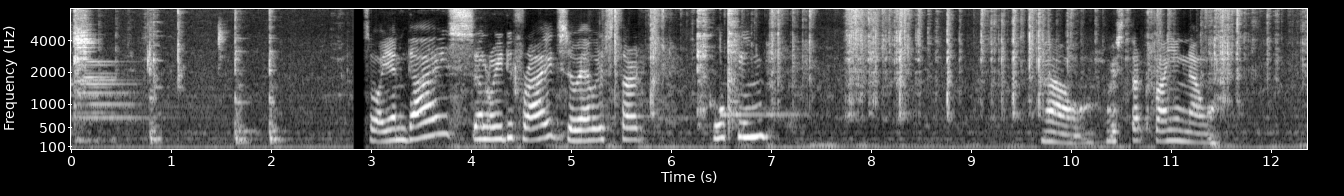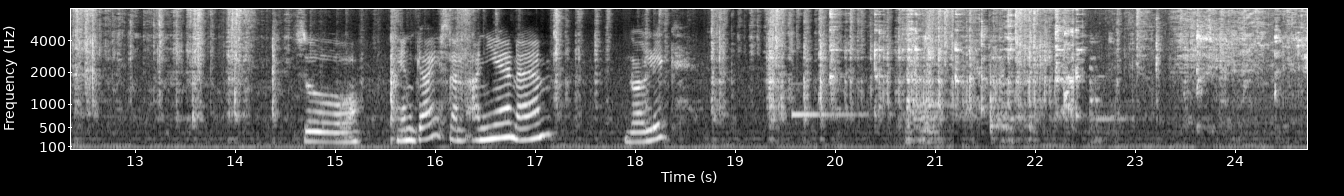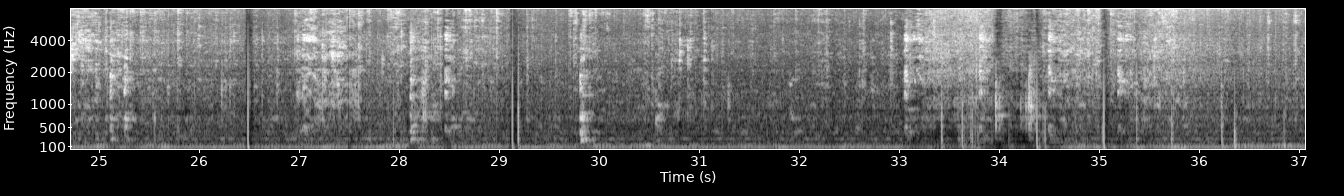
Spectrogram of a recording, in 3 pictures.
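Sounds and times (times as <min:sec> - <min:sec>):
onion and garlic sizzling in oil: 0:05.3 - 0:37.0.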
